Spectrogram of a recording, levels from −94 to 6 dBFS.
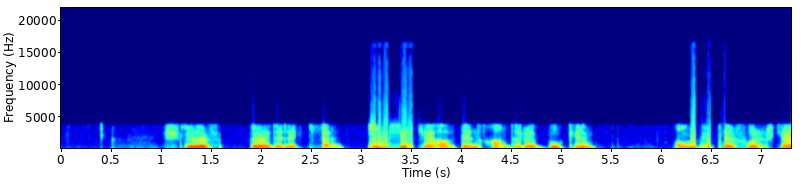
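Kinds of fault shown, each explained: AMR narrowband mobile codec: Heavy low-bitrate mobile speech coding, around 5.9 kbps, leaves the speech buzzy and synthetic with nothing above 4 kHz. A spectrogram shows a sharp ceiling at 4 kHz with empty space above it and smeared, blocky formant bands beneath.
Lost AMR speech frames: Around 2.52 to 2.73 s, 4.36 to 4.50 s and 6.98 to 7.09 s, speech stretches briefly and fades as the decoder reuses old settings, covering about 80, 40 and 80 ms. On the waveform, amplitude decays toward silence, then returns weakly.
Robotic sound from repeated short buffers: From 3.08 to 3.60 s and 6.30 to 6.64 s the speech becomes a rigid metallic buzz at 200 Hz, likely from a 5 ms stretch of audio being repeated while most new audio is skipped. A spectrogram shows flat, evenly spaced 200 Hz harmonics.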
